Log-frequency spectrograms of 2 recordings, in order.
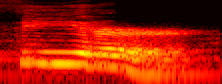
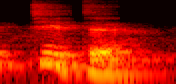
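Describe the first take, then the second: First: The middle consonant is a quick tap. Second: The middle consonant sounds like ch. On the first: The speaker calls it right. "Eu tenho o T H, aquele sopinho... E tem o T entre vogais... Bem caipira no final" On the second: The speaker calls it wrong. "nada de teacher, teacher, ou erradíssimo"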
